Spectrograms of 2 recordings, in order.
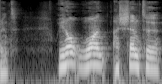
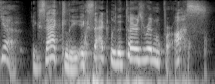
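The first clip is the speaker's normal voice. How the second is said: Moshe agreeing eagerly, high; a high, eager yes, exactly; Moshe answering; 7 semitones higher than usual. Acted. Moshe Rabbeinu answers the angels, high and eager. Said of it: "And Moshe Rabbeinu says".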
